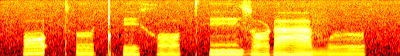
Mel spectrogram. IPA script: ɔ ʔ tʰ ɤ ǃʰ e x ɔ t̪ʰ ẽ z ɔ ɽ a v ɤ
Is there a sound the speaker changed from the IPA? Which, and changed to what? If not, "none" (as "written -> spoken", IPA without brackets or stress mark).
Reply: none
